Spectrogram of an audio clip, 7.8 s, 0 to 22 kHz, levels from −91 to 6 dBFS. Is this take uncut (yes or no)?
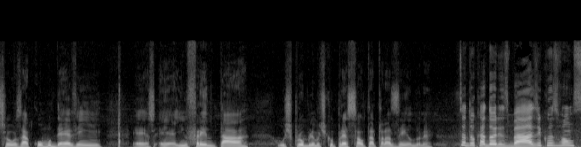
yes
